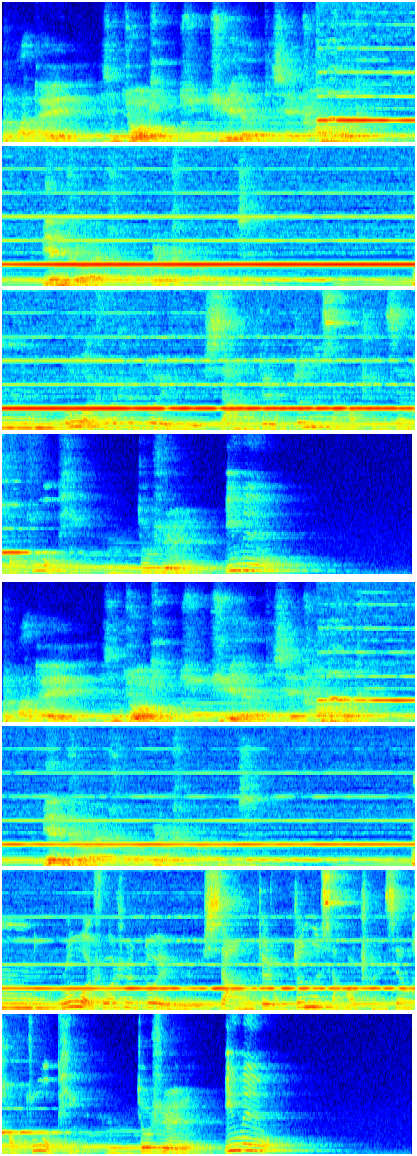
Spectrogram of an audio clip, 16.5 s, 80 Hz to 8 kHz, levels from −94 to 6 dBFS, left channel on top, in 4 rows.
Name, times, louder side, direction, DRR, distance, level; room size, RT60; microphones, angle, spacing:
voice 1, 0.0-3.8 4.5-6.7 13.4-13.7, right 1 dB, 70° left, -6 dB, 1.1 m, -23 dB
Piano, 0.6-14.3, right 1 dB, 20° right, 0.8 m, -32 dB
sound 1, 3.1-12.7, left 9 dB, 35° left, 0.5 m, -14 dB
voice 2, 8.2-13.2 13.7-15.2, right 3 dB, 45° right, 6 dB, 0.3 m, -23 dB
6.6 x 2.3 x 2.4 m, 1.4 s
head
